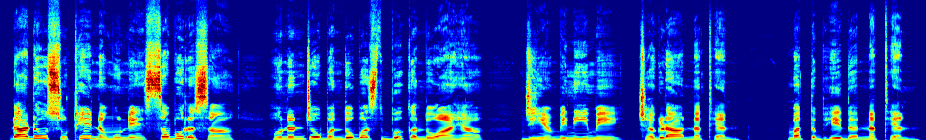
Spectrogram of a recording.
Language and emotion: Sindhi, neutral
